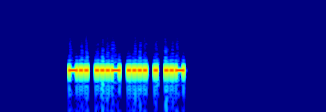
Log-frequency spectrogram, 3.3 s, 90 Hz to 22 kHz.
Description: Morse code, heard as a keyed tone, about 44 wpm, 700 Hz. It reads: DVHEU
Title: Five Challenging Letter-Number Combinations 45wpm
